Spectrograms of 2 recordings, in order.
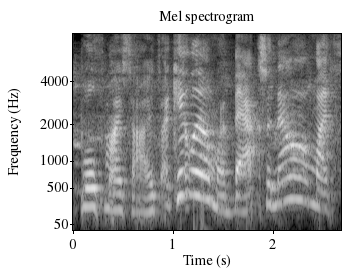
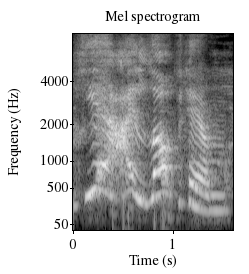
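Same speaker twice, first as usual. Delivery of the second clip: put-on higher-pitched little-kid enthusiasm; imitated toddler; 6 semitones higher, 4 dB louder, slower than usual. Two-year-old meeting his baby brother, imitated eager affection. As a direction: play a two-year-old gushing lovingly. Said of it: "all I kept hearing from him was".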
